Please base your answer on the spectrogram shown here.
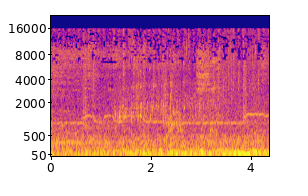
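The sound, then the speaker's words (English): Squirt grapefruit soda is poured into a Paloma made with fresh-squeezed grapefruit: a continuous fizzy, splashing pour that runs steadily for about four seconds, alone and without talk. “Then you're going to pop this squirt.”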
